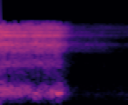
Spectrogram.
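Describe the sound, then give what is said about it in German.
A deep breath drawn in through the nose during a guided breathing exercise: a soft, airy hiss lasting about half a second, then fading away to near silence. “Tief einatmen, durch die Nase ein.”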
